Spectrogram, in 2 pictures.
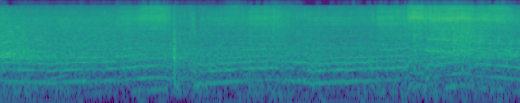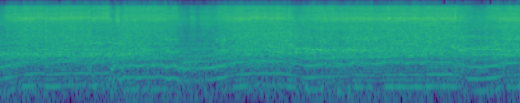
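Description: A car drifting in Forza, its engine holding a steady high-revving drone while tires squeal and skid continuously, loud and up close, with no talk.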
